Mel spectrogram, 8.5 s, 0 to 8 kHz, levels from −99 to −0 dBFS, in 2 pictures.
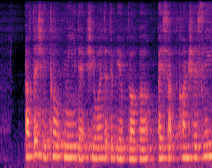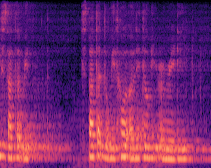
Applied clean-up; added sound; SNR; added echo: neural separator model SepFormer DNS4.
